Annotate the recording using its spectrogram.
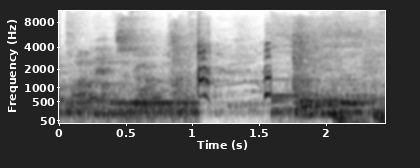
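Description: Music with a man's voice singing or vocalising into a microphone. The sound drops away for a moment just past halfway, then comes back.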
